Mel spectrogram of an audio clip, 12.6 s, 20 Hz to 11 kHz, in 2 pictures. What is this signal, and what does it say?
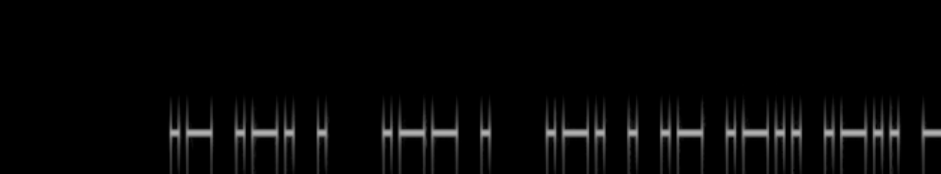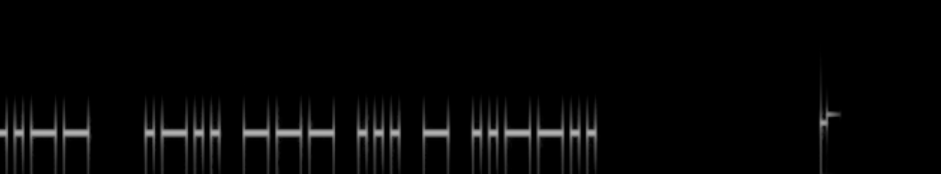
Morse code, heard as a keyed tone, about 22 wpm, 700 Hz. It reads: ARE WE REALLY LOST?
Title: Sentences from Top 1400 Words 22wpm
